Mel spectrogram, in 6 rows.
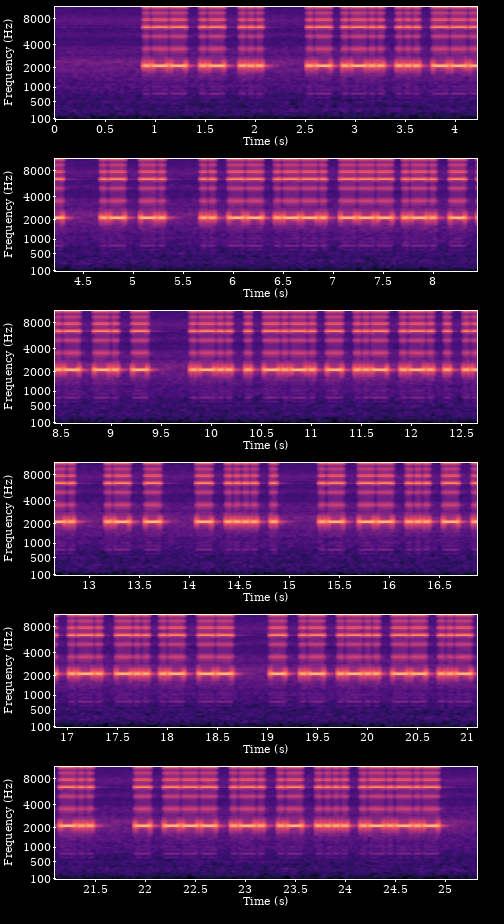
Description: Morse code, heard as a high beeper, hand-sent with a paddle, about 28 wpm, 2150 Hz. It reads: WAS ALSO AN IMPORTANT LECTURER AT THE AMSTERDAM TALMUD TORAH.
